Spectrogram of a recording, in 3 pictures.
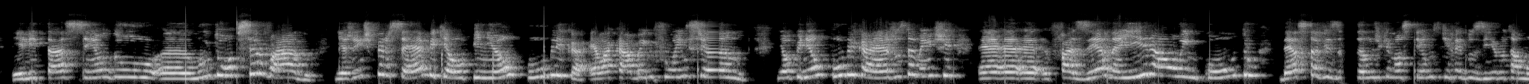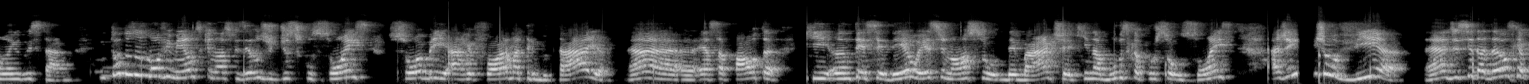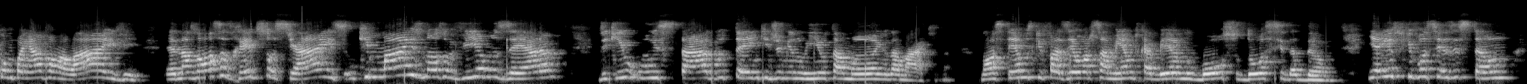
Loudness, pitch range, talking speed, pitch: -14 LUFS, 260-335 Hz, 155 wpm, 295 Hz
